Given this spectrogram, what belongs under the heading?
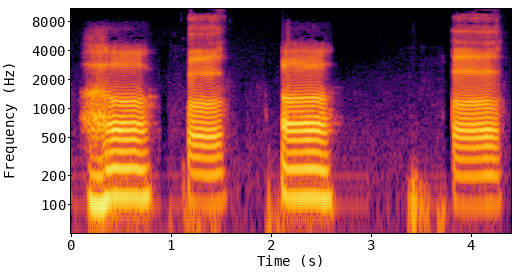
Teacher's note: So it is pronounced from the throat, from the bottom part of your throat. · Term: hamza and ha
